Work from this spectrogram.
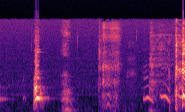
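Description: A voice imitates a dog barking in a few separate short bursts, near and moderately loud, with brief gaps of quiet between the yelps.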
